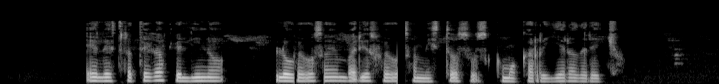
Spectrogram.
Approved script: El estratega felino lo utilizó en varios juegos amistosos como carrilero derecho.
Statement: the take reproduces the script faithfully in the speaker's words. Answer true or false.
false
